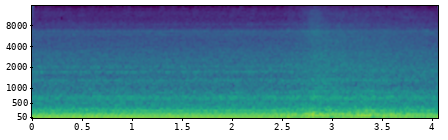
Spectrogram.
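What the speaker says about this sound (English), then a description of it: "See how easily that 350 fires up." A 1940 Mercury convertible street rod with a 350 V8 idles close by in a steady, deep rumble that swells slightly near the end, with no talking.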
